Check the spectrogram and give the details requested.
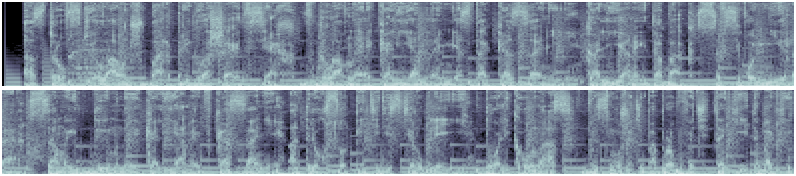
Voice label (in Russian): Аудиоролик для кальянной; Диктор №1 (голос Рекорда); jingle-sellscom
